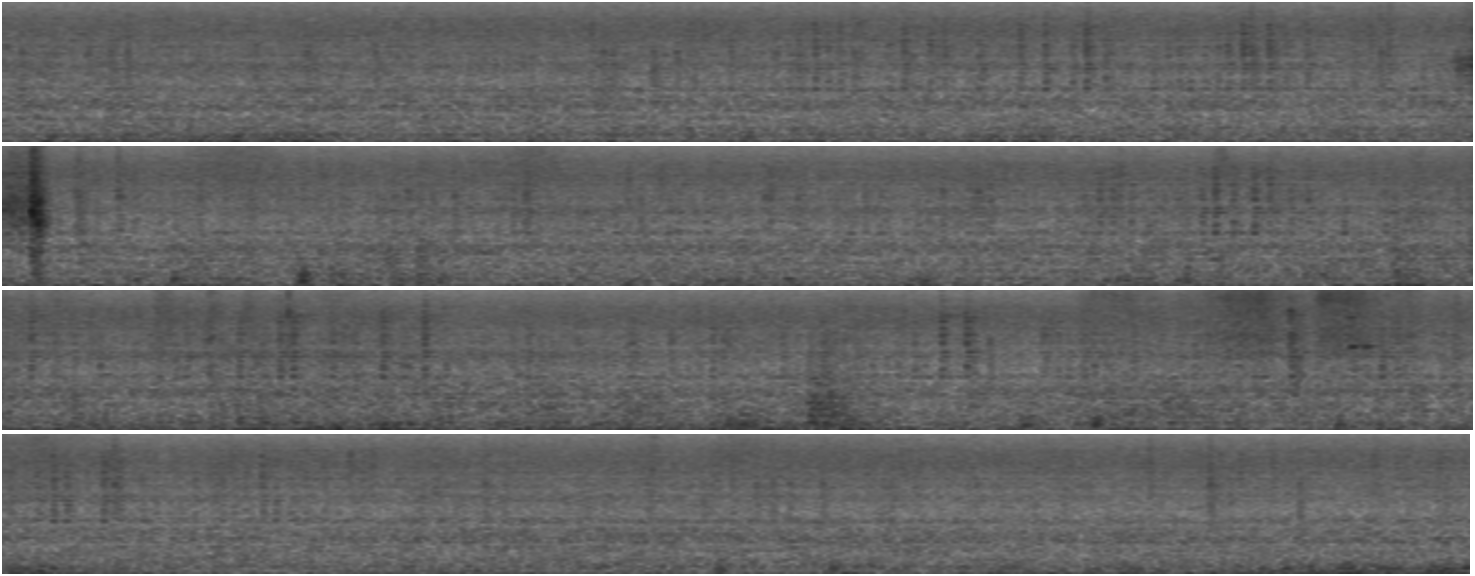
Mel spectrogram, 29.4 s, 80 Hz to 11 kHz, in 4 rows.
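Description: Cabin running noise of a Class 360 electric multiple unit at speed: a steady low rumble of wheels on rail. A brief sharp noise cuts through about seven seconds in.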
